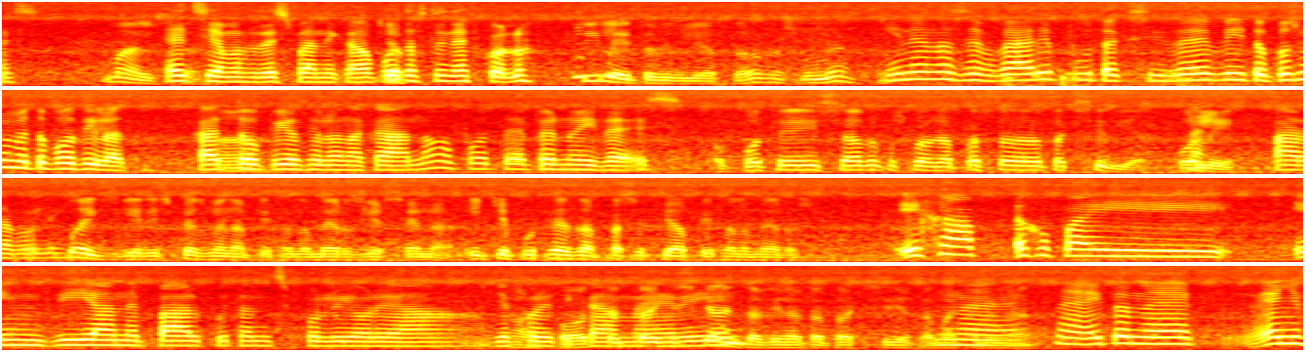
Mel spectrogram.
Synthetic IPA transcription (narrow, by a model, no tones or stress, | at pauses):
es | mɐlise̞t͡siemɐθɐt̪ɐispɐnikɐo̞po̞eɐft̪oineefko̞lo̞ | t̪ileit̪o̞ðivlioɐft̪o̞ɐspume | ineenɐze̞vɣɐɾiput̪ɐksiðe̞vit̪o̞ɡo̞zmome̞t̪opo̞ðilɐt̪o | kɐt̪it̪o̞ːpio̞θe̞lo̞nɐkɐno̞ːpo̞t̪e̞peɾnuiðe̞ːs | opo̞t̪e̞iseɐnθɾopospuɐɣɐpɐst̪ɐt̪ɐksiðʝɐ̰po̞lḭpɐɾɐpo̞lipueçizʝiɾispezmenɐpiθɐnomeɾo̞zʝɐse̞nɐ̰ʔicepuθeznɐpɐsipçopiθɐnomeɾos | ixɐ | exo̞pɐi | nðiɐne̞pɐlpuit̪ɐnet͡si̥po̞lio̞ɾeɐðʝɐfo̞ɾet̪ikɐmɾiɐnit̪ɐðinɐt̪ɐɐt̪ːksiðjʝɐt̪ɐmɐneɐ̰neit̪ɐne̞ | eɲo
